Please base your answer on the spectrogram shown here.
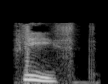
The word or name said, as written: feastless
